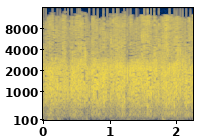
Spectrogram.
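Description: Steady, dense applause from an audience, loud and continuous for a couple of seconds, a bright wash of many hands clapping with no voices standing out.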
